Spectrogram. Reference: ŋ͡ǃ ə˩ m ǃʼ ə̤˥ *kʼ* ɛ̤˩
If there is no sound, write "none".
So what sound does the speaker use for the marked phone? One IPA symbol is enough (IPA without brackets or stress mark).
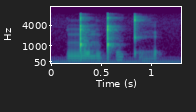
kʼ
